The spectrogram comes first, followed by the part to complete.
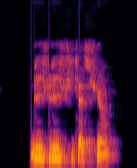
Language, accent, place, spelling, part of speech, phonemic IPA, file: French, France, Lyon, nullification, noun, /ny.li.fi.ka.sjɔ̃/, LL-Q150 (fra)-nullification.wav
- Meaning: nullification, in the sense of American constitutional law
